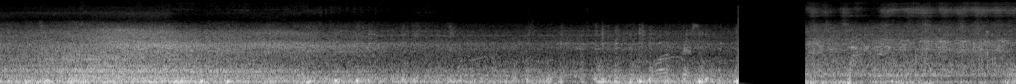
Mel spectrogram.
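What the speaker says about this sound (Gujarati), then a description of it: "અહીંયાથી આપણે રિઝર્વેશન છે અને ટ્રેન પણ આવી ગઈ છે." Passenger train at a station, a continuous loud rumble of the train with wind buffeting the microphone, carrying on steadily apart from a brief dropout near the end.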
